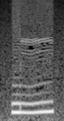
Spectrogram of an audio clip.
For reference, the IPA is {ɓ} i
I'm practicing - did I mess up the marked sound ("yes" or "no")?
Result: yes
